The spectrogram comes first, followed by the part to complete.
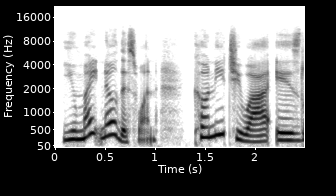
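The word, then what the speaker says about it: こんにちは: Konnichiwa is like your all-purpose hello for daytime.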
